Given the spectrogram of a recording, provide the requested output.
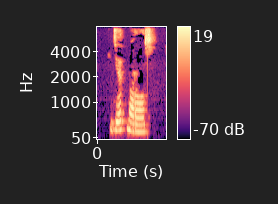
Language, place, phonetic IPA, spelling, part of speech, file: Russian, Saint Petersburg, [ˈdʲet mɐˈros], Дед Мороз, proper noun, LL-Q7737 (rus)-Дед Мороз.wav
- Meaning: Father Christmas, Father Frost (equivalent to Santa Claus)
